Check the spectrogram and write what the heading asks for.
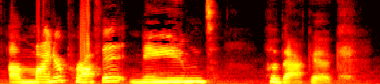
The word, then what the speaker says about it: Habakkuk: how to say it it does kind of sound like a sneeze I'll admit it but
